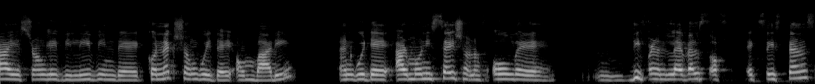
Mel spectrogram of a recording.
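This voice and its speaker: A woman's fairly high voice with a Spanish accent, ordinary pitch variation and a moderate pace. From Spanish-speaking country. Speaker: yoga teacher. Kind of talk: conference talk. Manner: halting.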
